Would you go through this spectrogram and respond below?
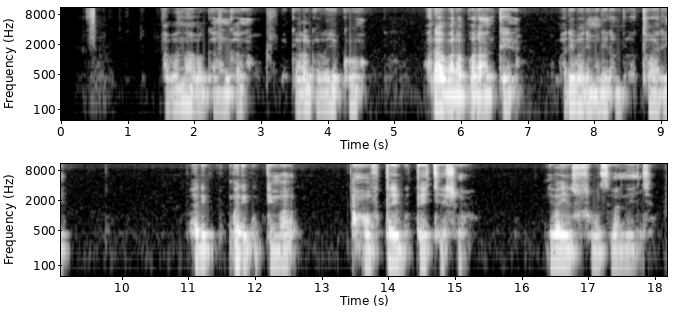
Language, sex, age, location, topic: Kinyarwanda, male, 25-35, Kigali, health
